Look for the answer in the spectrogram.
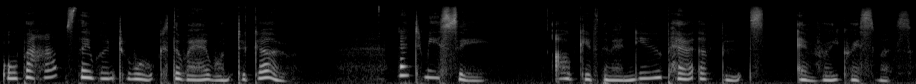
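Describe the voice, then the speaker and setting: A woman's voice: fairly high pitch, animated, slow pace, warm tone, slightly rough, dry recording, exaggerated voice. A woman voicing a curious, dreamy young girl from a storybook, talking to herself in exclamations and musings. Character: curious, dreamy, self-scolding young girl, prone to chatter.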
